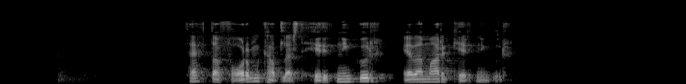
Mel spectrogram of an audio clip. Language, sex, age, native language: Icelandic, male, 40-49, Icelandic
